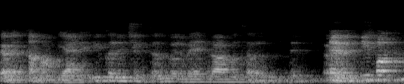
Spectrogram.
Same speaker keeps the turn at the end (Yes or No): No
